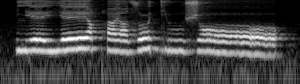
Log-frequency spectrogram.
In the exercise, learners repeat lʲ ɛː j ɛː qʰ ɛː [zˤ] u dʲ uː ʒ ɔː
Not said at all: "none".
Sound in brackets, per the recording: zˤ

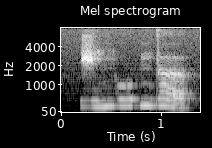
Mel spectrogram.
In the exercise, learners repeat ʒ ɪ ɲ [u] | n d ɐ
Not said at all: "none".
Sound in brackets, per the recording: ʊ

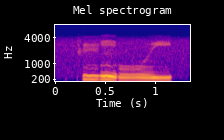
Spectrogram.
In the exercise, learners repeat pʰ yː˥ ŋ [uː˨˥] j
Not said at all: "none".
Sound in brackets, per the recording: uː˨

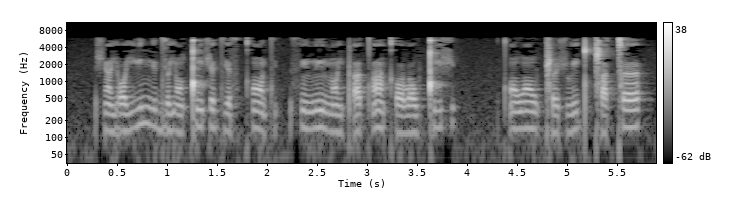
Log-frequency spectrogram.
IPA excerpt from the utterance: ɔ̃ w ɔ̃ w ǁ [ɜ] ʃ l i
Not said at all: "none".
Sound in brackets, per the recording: ə˞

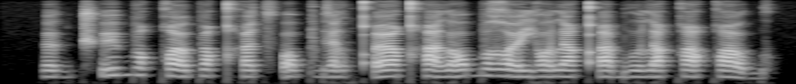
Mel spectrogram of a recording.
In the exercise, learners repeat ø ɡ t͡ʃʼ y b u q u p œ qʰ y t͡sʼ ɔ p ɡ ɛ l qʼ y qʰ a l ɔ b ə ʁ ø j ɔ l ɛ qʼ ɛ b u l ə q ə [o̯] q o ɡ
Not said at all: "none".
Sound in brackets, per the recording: o̯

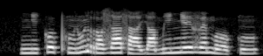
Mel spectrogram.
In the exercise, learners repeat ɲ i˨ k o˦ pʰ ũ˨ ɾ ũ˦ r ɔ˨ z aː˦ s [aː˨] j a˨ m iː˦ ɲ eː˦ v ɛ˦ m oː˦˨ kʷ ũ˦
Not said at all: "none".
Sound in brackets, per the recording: aː˨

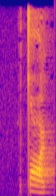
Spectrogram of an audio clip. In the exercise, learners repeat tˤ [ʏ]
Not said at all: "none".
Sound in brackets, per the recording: ʏ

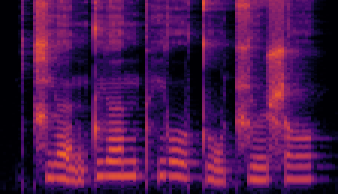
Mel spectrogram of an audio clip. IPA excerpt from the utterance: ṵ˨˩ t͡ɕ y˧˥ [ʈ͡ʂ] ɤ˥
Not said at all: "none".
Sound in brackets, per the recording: ʂ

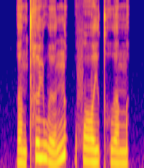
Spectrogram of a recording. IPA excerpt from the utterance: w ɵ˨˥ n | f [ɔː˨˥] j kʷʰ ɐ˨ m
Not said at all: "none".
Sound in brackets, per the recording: ɔː˨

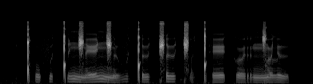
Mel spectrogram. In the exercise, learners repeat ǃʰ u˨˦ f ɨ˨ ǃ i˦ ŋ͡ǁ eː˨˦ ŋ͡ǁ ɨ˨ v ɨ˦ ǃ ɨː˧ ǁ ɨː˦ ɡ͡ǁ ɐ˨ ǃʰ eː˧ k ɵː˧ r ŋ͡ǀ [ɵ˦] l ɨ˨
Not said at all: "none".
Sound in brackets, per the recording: ɵ˦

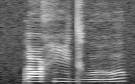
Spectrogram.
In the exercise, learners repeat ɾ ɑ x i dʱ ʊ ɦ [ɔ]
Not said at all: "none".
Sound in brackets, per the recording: ʊ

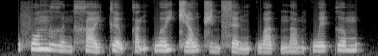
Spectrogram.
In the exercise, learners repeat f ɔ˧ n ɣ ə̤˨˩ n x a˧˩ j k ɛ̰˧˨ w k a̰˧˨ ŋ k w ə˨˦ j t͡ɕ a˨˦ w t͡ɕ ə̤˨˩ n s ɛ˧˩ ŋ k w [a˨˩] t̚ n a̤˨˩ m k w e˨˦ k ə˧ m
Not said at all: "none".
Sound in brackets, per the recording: a˨˩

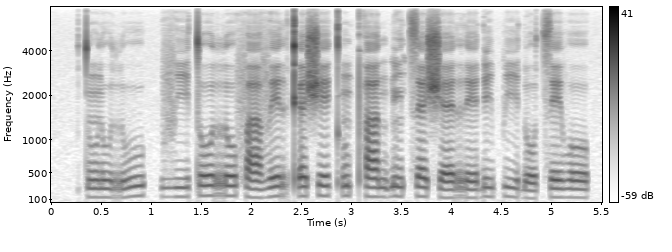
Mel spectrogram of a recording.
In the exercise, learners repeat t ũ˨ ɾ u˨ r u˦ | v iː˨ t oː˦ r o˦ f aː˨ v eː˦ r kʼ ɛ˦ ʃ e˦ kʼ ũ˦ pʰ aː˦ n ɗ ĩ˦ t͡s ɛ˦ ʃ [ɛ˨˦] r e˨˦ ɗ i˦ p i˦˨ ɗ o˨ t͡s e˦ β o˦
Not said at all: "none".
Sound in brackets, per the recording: ɛ˨˦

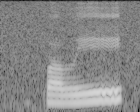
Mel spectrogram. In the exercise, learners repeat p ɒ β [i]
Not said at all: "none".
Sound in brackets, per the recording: e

